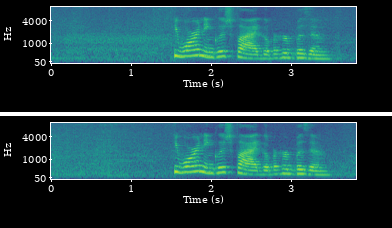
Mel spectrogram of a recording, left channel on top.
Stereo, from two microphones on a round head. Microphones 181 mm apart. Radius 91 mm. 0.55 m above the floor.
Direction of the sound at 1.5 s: 20° left (ahead or behind).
